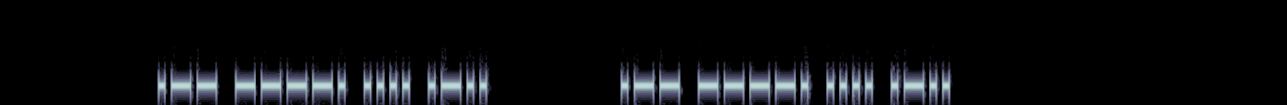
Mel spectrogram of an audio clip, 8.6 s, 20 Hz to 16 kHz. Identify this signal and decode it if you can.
Morse code, heard as a keyed tone, about 28 wpm, 700 Hz. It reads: W9HL W9HL
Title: USA Call Signs - 4 Characters - Repeated 2x - 28wpm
